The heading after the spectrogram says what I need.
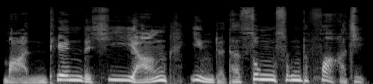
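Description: Male storyteller, slow and measured, husky, dry close sound. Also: on the high side, no room sound. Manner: slow, measured, expressive narration. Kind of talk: Chinese storytelling broadcast.

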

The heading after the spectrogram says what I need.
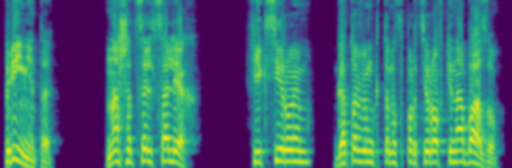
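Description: A man voicing a brisk, commanding woman squad leader in an audiobook. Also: lowish voice, animated, no room sound, clean studio sound, pitched above the performer's own voice. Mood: clipped radio. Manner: bossy, no-nonsense.

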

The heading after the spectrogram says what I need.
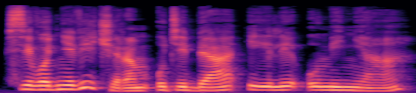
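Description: A woman reading the part of an eager young man, an ex trying to impress, in a soft and careful way. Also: deep voice, normal speed, voice pushed down, close to an everyday voice.

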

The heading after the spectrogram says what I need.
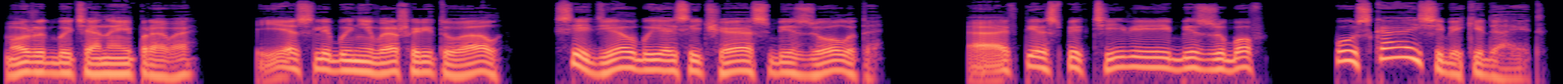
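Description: An easygoing old grandfather who speaks calmly and plainly, as a man voices him. The voice stays close to the narrator's own, in a dry, close recording. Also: lowish voice, a little slow, dry recording. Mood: musing. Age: older.

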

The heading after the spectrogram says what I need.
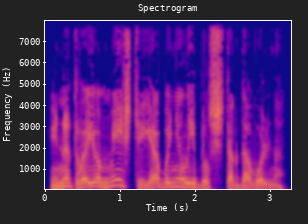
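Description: A woman voicing a grumpy, rude male talking skull staff in an audiobook, gruff and scolding. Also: low-pitched, moderate pace, dry recording, clean studio sound, lightly acted. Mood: scornful grumbling. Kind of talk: audiobook character voice.

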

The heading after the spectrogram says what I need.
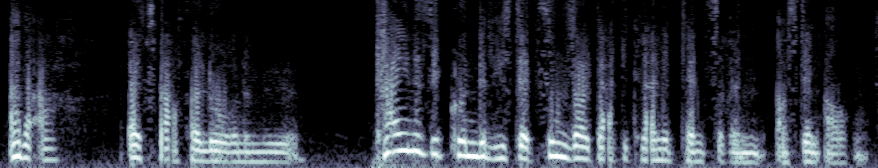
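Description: A man narrating a fairy tale for children in a radio play, lively and speaking directly to the listeners. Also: on the high side, moderate pace, creaky, slightly rough.

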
